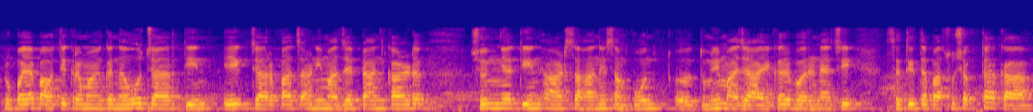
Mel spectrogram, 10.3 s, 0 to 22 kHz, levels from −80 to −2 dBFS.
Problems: constant background noise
